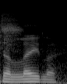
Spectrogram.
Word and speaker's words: shillelagh: Is that how you pronounce it? Shillelagh. Penis. – Shillelagh.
